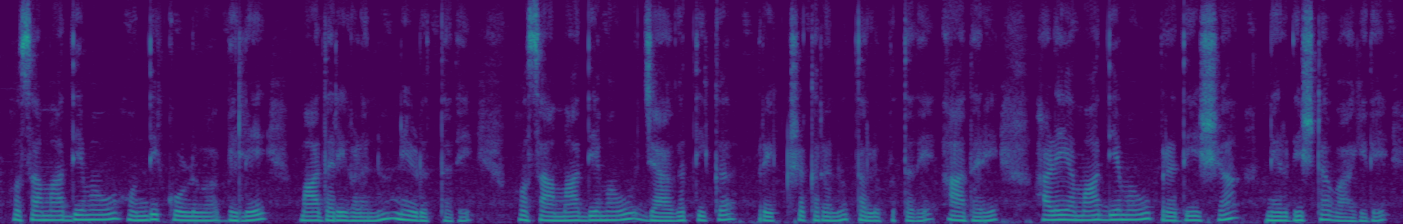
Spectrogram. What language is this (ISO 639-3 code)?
kan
